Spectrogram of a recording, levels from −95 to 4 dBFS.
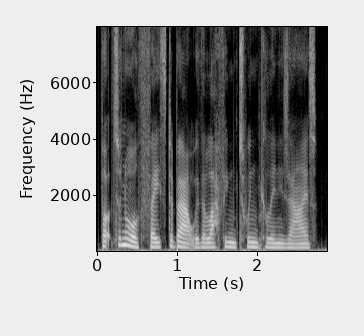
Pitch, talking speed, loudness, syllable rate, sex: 160 Hz, 230 wpm, -18 LUFS, 5.6 syllables/s, female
